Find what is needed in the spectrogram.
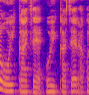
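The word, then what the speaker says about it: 追い風: 이윤이나 목적 또는 추가 청구의 준말로 추구라든가 초과분을 추구하다 라든가 목적, 사실을 추구하다 할 때는 이 한자를 써서 찌규라고 읽습니다. 훈독은 오입니다. 쫓다, 추구하다를 오라고 하고요. 순풍을 오이까제라고 합니다.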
